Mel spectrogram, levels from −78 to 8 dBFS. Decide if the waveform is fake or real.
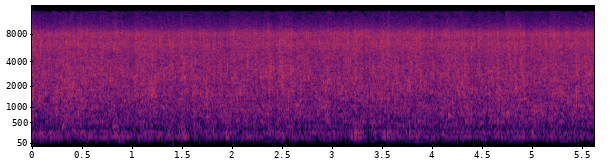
real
